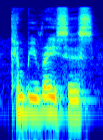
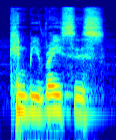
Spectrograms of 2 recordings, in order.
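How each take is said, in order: Both takes have the same delivery.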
